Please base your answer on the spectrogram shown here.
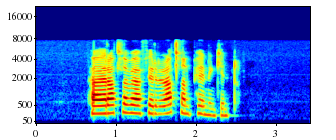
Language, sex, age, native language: Icelandic, female, 30-39, Icelandic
